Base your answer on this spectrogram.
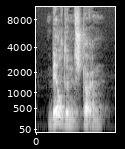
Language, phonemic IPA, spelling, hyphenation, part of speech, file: Dutch, /ˈbeːl.də(n)ˌstɔrm/, Beeldenstorm, Beel‧den‧storm, proper noun, Nl-Beeldenstorm.ogg
- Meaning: Great Iconoclasm (wave of iconoclasm during the 1560s)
